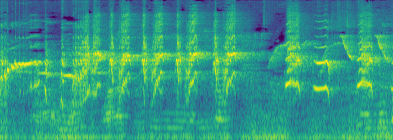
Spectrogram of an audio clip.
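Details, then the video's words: White-rumped shama, called murai batu, in energetic song used for training other songbirds: a dense run of quick chattering and twanging notes, then higher looping whistles toward the end, with faint low rumble beneath. "MASTERAN MURAI BATU GACOR SUPER JITU"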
